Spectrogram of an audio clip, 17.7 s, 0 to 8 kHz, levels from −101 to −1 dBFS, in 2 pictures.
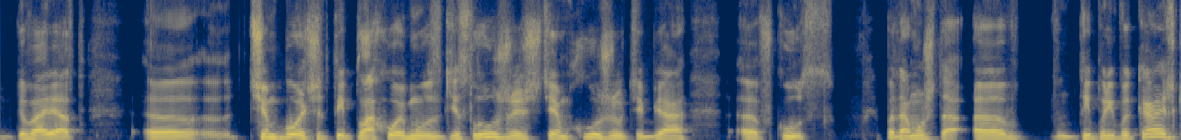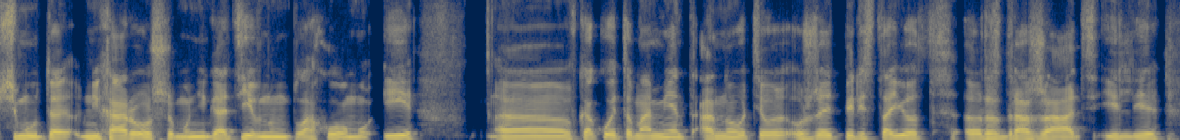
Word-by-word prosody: говорят, 140 +3 +3 0.4
э: 120 0 0
чем 175 -2 +4
больше 170 -5 +2
ты 150 +2 0
плохой 155 0 +3
музыки 135 -3 +2
слушаешь, 155 - +1
тем 130 -3 +1
хуже 175 -3 0
у - - -1
тебя, 135 +3 0 0.4
э, - - +1
вкус, - - -3 0.4
потому 140 +2 +2
что, 130 - -2 0.2
э, 135 0 +3
в 130 +1 -6 0.3
в 125 -4 -7
ты 155 - +1
привыкаешь 160 +7 +1
к - - -21
чему-то, 130 -5 +1
э, 125 -1 +1
нехорошему, 130 - +1
негативному, 115 - +2
плохому, 110 -3 -2
и, 145 -1 +1 0.6
э, 135 +1 +1
в - - -10
какой-то 160 +2 -1
момент 165 +2 -1
оно 155 +4 0
у 165 - 0
тя 155 -1 -3
уже 155 +2 -1
перестает, 150 0 0 0.3
э, 140 0 0
раздражать, 125 -5 0
или, 125 0 -1
140 Hz, 135 wpm, -22 LUFS, 125-155 Hz, 0.6 s, чем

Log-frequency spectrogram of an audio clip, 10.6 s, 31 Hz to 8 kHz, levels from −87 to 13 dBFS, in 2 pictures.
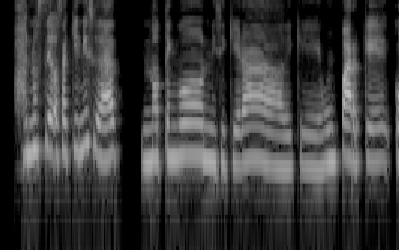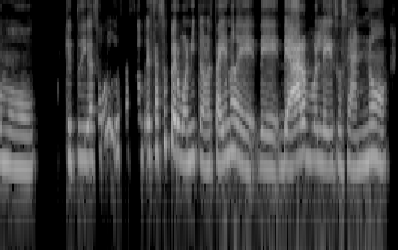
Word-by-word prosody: ah, 260 - -6
no 285 +2 0
sé, 290 0 +7
o - - +1
sea, 275 - +6
aquí 285 +2 -9
en 275 - -6
mi 330 - -2
ciudad 260 -4 +3 0.2
no 230 +2 -5
tengo 255 +1 -2
ni 230 -2 -4
siquiera 220 -1 -3
de 195 0 -12
que 200 -3 -12
un 225 +2 -7
parque 235 -2 +3
como 205 -3 -6 0.4
que 245 - -6
tú 240 +1 -14
digas: 240 0 -3
"Uy, 470 - -7
está 265 0 -17
su 290 -1 -15
está 260 +1 +2
superbonito, 245 -8 0
¿no? 205 - -4
está 210 +1 0
lleno 255 +5 -1
de 215 -7 -3
de 195 -3 -4
de 215 - +1
árboles", 230 -2 +5
o 220 - -8
sea, 200 -2 0
no. 225 +1 -3
235 Hz, 205 wpm, -24 LUFS, 215-260 Hz, 0.4 s, sé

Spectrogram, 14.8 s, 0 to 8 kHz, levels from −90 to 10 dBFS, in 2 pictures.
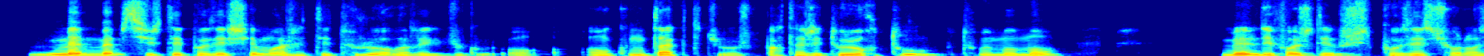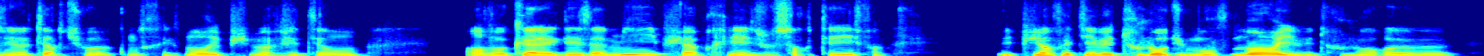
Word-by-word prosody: Même 185 +6 +5
même 205 +2 +4
si 155 - -2
j'étais 135 +1 -1
posé 135 0 0
chez 150 +3 0
moi, 195 +3 +1
j'étais 130 -2 -6
toujours 145 +6 -2
avec 120 -3 -4
du 110 - -11
coup - - -14
en - - -9 0.2
en 125 -1 -2
contact, 130 +3 +1
tu - - -12
vois? 105 - -7
Je 105 - -16
partageais 120 0 -3
toujours 130 +3 +2
tout, 190 +7 -2
tous - - -15
mes - - -4
moments. 130 +8 -1 0.8
Même 155 +2 +7
des 120 - +2
fois, 155 +3 +3
j'étais 115 -2 -3
juste 120 +4 -7
posé 125 +1 -2
sur 115 -2 -4
l'ordinateur, 110 +8 -1
tu - - -14
vois? 155 +2 -2
Concrètement 115 +4 -3
et 145 - +1
puis, - - -11
bah, 110 - -1
j'étais 110 0 -6
en 100 -2 -3 0.5
en 120 - 0
vocal 115 +2 +3
avec 115 -1 +3
des 115 -1 +1
amis, 150 +10 +3
puis 170 - -5
après 120 +4 -1
je 105 -2 -7
sortais 130 +6 -3
enfin 115 -5 -11 0.6
et - - -3
puis 125 - -1
en 120 - +7
fait 150 - +1
il 150 - -15
y - - +2
avait 115 -1 +3
toujours 140 0 +4
du 115 -2 -6
mouvement, 130 +7 +5
il 145 - +7
y - - 0
avait 105 -1 -5
toujours, 120 +3 -5
heu, 110 -1 -1
125 Hz, 265 wpm, -23 LUFS, 115-140 Hz, 0.8 s, Même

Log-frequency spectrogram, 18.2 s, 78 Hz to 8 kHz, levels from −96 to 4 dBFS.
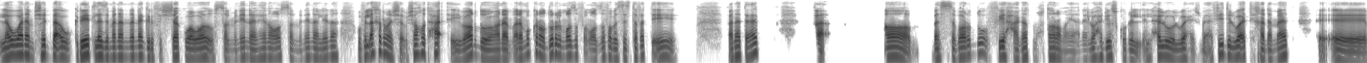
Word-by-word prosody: لو 135 +6 +6
أنا 145 -1 +6
مشيت 135 +2 -2
بَقى 125 - +8
وجريت، 135 +4 +4
لازم 125 -2 +2
أنا 130 0 +3
إن 125 0 -4
أنا 130 +1 +2
أجري 120 -3 -2
في - - -17
الشكوى، 120 -3 +2
وأوصل 110 -2 +1
من 105 +3 -11
هنا 125 -2 -2
لهنا، 120 +2 -5
وأوصل 120 -2 -4
من 95 - -16
هنا 120 0 -5
لهنا، 120 +4 -5 0.3
وفي - - -9
الآخر 160 +4 +3
مش 115 - -5
مش 150 - -4
هاخد 160 +1 0
حقي 100 - +1
برضه، 110 -3 +3
أنا 110 0 +4
أنا 120 - +1
ممكن 155 +6 -3
أضُرّ 155 +1 +2
الموظف 140 0 -2
أو - - -9
الموظفة، 115 +5 -4
بس 110 -1 -6
إستفدت 120 +4 -5
إيه؟ 125 -5 -2 0.7
فأنا 135 - +2
تعبت، 145 +5 0 0.7
ف - - +5 0.9
آه، 130 -1 +6 0.3
بس 110 0 -4
برضه 140 +8 -1
في 130 +1 -1
حاجات 120 0 -2
محترمة، 115 -4 -3
يعني 95 +1 -14
الواحد 115 +4 -6
يذكر 110 -4 -5
ال 90 -5 -6
الحلو 130 +4 0
والوحش. 110 +1 -3
بَقى - - -8
في 150 - -2
دلوقتي 140 -2 +2
خدمات - - 0 0.6
آآ 90 -3 +3
125 Hz, 190 wpm, -26 LUFS, 110-135 Hz, 0.9 s, بَقى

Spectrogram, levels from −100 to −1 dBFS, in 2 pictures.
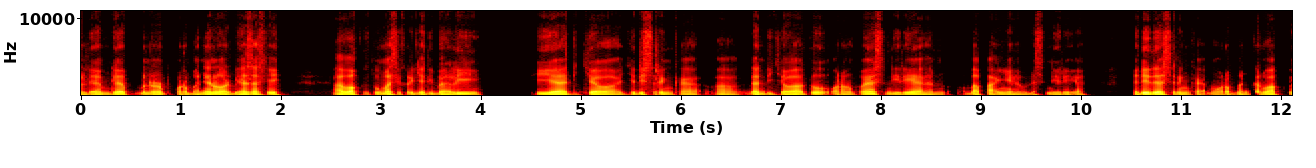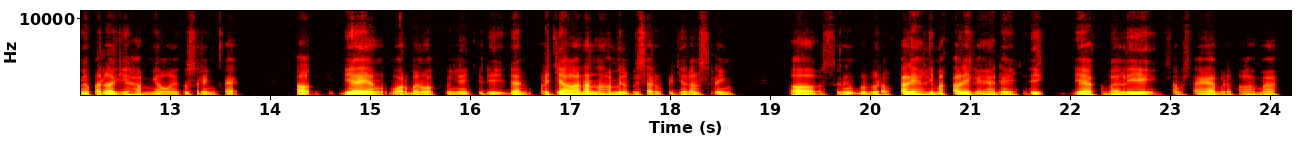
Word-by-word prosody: LDM 85 -1 -1
dia 90 +3 +4 0.2
menurut 90 +3 0
pengorbannya 90 -1 -1
luar 95 -2 +5
biasa 90 +2 +2
sih, 90 0 -1 0.6
eee, 90 0 +2
waktu 95 -1 +3
itu - - -5
masih 95 -1 0
kerja 90 -1 -3
di 90 - -7
Bali, 90 +6 +2 0.7
dia 95 0 +5
di 90 - -18
Jawa. 90 -3 +2
Jadi 100 +5 -5
sering 95 -2 -4
kayak 85 0 -8
eee, 85 -2 -8
dan 85 - +1
Jawa 85 +2 +1
itu 125 +2 +2
orang 90 -2 -7
tuanya 105 +6 +3
sendirian, 90 -3 -2 0.2
bapaknya 85 0 -4
udah 85 0 -12
sendiri 85 0 -9
ya. - - -12 0.5
Jadi, 95 0 +7
dia 100 0 +8
sering 90 -1 -6
kayak - - -8
mengorbankan 90 0 -6
waktunya, 90 +1 -1
padahal 105 0 +4
lagi 90 - -4
hamil 90 +4 -4
itu 110 +3 -7
sering 95 -4 -7
kayak, 90 -1 -5 0.6
eee, 90 -1 +4 0.3
dia 95 +2 +9 0.2
yang 95 - -5
ngorban 90 -1 -1
waktunya. 90 +2 -5
Jadi 95 +4 -3
dan 85 -2 +1
perjalanan 85 +1 +4
hamil 85 -1 -1
besar, 85 +3 -5
perjalanan 90 -2 -5
sering, 90 +4 -7 0.6
eee, 85 -2 +6
sering 95 0 -5
beberapa 90 0 -3
kali 95 -3 +5
ya, - - -1
5 90 -1 -1
kali 90 +1 +4
kayaknya 85 -1 -4
deh. 90 -1 -1
Jadi, 95 - 0 0.3
dia 85 -3 +4
ke 80 - -26
Bali 90 +4 +3 0.2
sama 85 0 -13
saya 90 +1 -1
berapa 85 -1 -10
lama, 90 +2 -6
90 Hz, 180 wpm, -27 LUFS, 85-95 Hz, 0.7 s, dia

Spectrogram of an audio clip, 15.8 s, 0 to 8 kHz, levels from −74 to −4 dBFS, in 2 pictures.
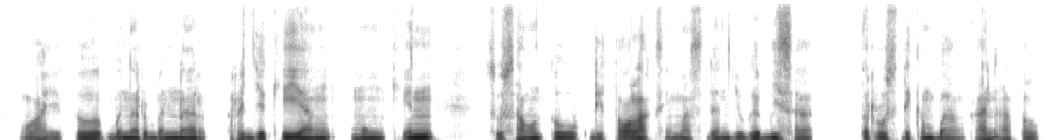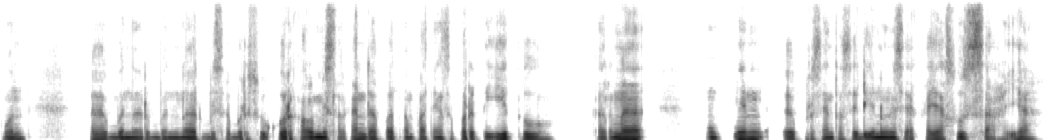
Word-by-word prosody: Wah 110 -1 -6
itu 120 +3 -1
benar-benar 110 -1 +1 0.2
rezeki 115 0 -1
yang 105 -1 +3 0.2
mungkin 115 +3 +3 0.4
susah 105 +2 -7
untuk 110 -1 0
ditolak 110 -3 0
sih - - -13
Mas, - - -7
dan 105 -1 -3
juga 105 +2 0
bisa 100 -2 -2 0.4
terus 115 +2 -4
dikembangkan 105 -4 -4
ataupun 125 +7 -4 0.5
e 115 - -2
benar-benar 105 +1 +2
bisa 110 -1 -8
bersyukur 115 - 0
kalau 115 - +4
misalkan 115 +3 +4
dapat 115 -1 -1
tempat 110 0 -3
yang 110 - -3
seperti 115 -1 -2
itu. 120 -6 0 0.3
Karena, 130 +7 +6 0.5
mungkin 155 +8 +2
e 115 - 0
persentase 115 0 -4
di 110 - +3
Indonesia 110 0 +5
kayak 115 -1 -1
susah 140 -4 -2
ya, 115 - -2
110 Hz, 140 wpm, -23 LUFS, 105-115 Hz, 0.5 s, Karena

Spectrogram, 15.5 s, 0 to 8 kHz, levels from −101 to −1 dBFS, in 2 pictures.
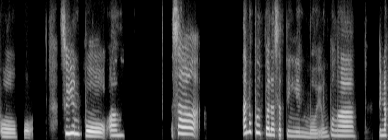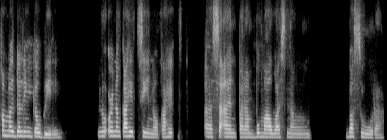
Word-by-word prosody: opo. 210 -4 -3 0.5
So, 400 -3 +4
'yun 390 -3 +6
po, 245 - +6
um, 290 0 0 0.9
sa 375 -3 +5 0.9
ano 420 +6 +4
po 445 -3 +2
pala 340 -5 +5
sa 310 +1 -3
tingin 250 -3 -8
mo 195 -2 -7
'yung 235 +3 -10
mga 275 -3 +2 0.5
pinakamadaling 270 -4 -1
gawin 190 -5 -3 0.7
nu 250 +1 -4
or 260 - +2
ng 260 -1 -3
kahit 250 0 +4
sino, 205 -5 -5
kahit, 210 +2 -5 0.6
ah, 225 -1 -3
saan, 215 -2 0
parang 205 -2 -4
bumawas 205 0 -1
ng 190 -1 -11 0.8
basura? 190 -6 -5
235 Hz, 110 wpm, -22 LUFS, 205-280 Hz, 0.9 s, yun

